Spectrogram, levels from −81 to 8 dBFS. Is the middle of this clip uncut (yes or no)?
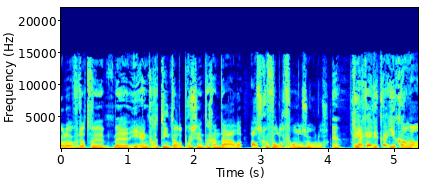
no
